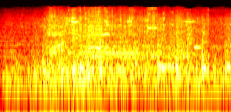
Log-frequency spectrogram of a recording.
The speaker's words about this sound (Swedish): För att kunna komma undan med pengarna kopplade skurkarna ifrån vagnen från resten av tåget.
